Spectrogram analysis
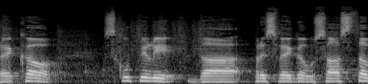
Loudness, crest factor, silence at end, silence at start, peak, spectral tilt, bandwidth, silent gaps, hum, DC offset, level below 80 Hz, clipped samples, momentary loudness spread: -19 LUFS; 16 dB; 0 s; 0 s; -4 dBFS; -5 dB/octave; 16 kHz; none; none; under 0.1%; -56 dBFS; under 0.1%; 7 LU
